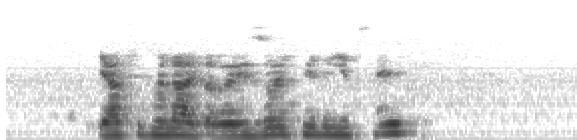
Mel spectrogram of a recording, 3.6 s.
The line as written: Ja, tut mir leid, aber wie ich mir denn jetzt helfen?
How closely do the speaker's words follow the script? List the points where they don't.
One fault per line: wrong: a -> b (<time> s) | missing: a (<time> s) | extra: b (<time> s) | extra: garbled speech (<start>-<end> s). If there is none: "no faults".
extra: soll (1.6 s)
